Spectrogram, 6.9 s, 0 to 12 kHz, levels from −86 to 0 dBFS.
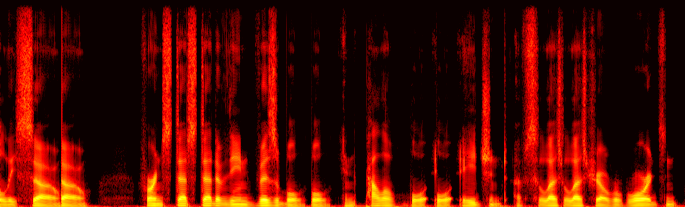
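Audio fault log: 0.62–0.87, 1.87–2.12, 3.12–3.37, 4.37–4.62, 5.62–5.87 s: overlapping chunks. The speech is handled in 1.0 s chunks, each starting 250 ms before the previous one ended, so a quarter-second of speech plays twice at every join, heard as a stutter every 1.25 s. Unlike dropouts, nothing is missing. Material is repeated, and the strict, even spacing separates it from random buffer glitches.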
